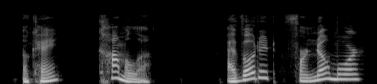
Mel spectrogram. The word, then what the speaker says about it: Kamala: okay uh yes and I did vote for Kamala and that's how you say her name not Kamala okay Kamala I voted for no more dramaa with Kamala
